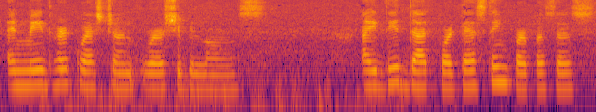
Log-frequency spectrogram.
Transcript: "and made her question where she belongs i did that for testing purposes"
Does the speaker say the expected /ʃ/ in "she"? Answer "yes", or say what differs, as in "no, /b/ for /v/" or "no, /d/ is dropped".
yes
